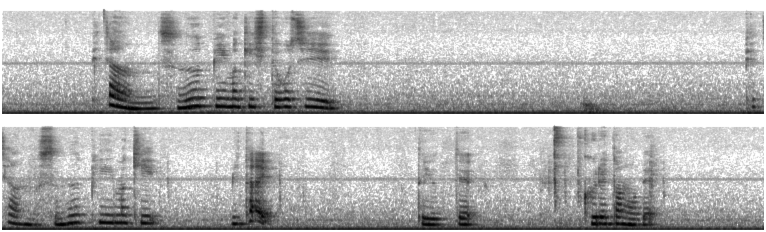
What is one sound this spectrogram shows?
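A young woman speaks casually and close to a microphone, in short bursts with pauses.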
